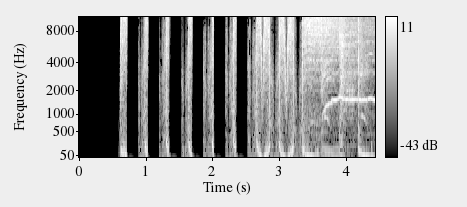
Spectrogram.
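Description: Vinyl scratching on a Technics turntable, chopped into six short strokes about a third of a second apart, then running on continuously, with a beat joining near the end.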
